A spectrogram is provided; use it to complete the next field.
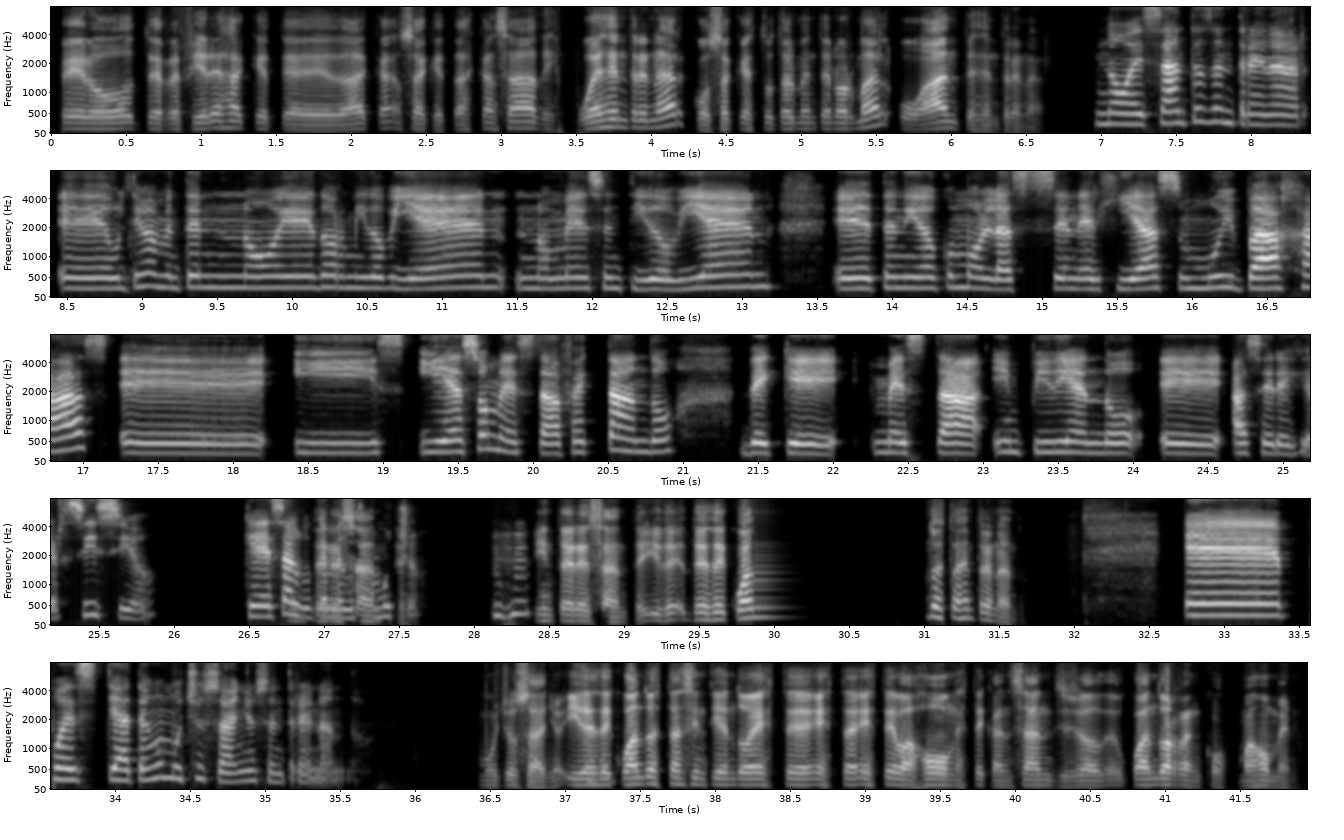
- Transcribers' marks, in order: distorted speech; other background noise
- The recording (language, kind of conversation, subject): Spanish, advice, ¿Cómo puedo manejar el cansancio y la baja energía que me impiden hacer ejercicio con regularidad?
- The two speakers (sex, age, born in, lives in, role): female, 40-44, Mexico, Mexico, user; male, 50-54, Venezuela, Poland, advisor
